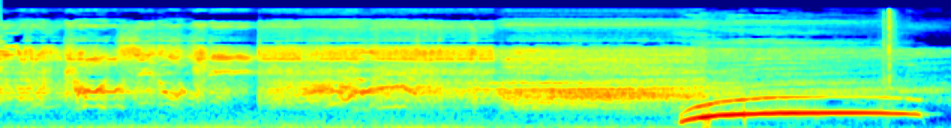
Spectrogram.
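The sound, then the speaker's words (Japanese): Electronic sound effects from the fruit lock items, including the orange lock, of a Kamen Rider toy transformation belt: a busy stretch of bright buzzing, chiming tones, then a loud synthesized swoop that rises and holds for about a second and a half. “で、まあ今これずっと鳴らしてる音はですね、まあ、オレンジとかいろいろ音が出てるのでわかると思うんですけれどもあの果物のねアイテムの方を今さっきからずっと鳴らしております”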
